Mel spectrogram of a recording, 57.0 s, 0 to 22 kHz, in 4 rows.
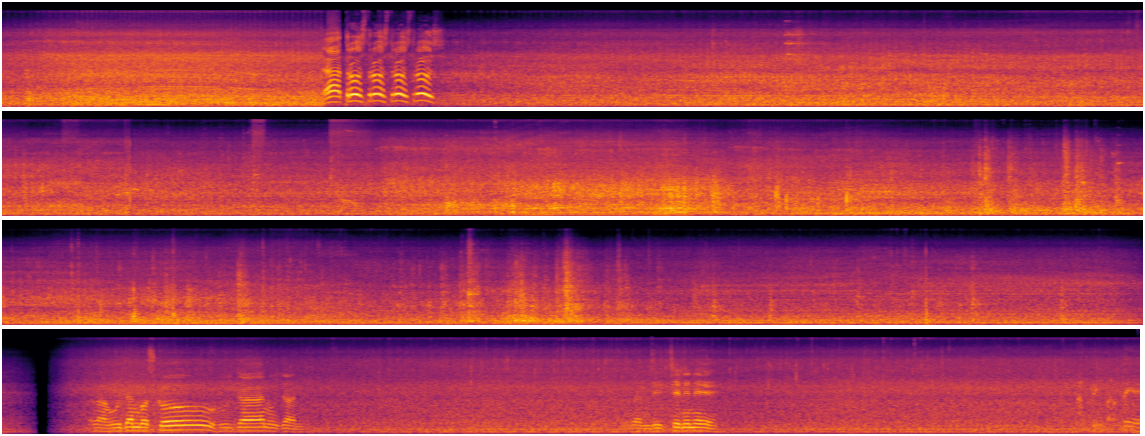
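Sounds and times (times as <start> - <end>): truck diesel engine running: 0.0 - 43.2
knocks and clanks: 26.0 - 28.7, 29.5 - 32.6, 33.4 - 38.4.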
